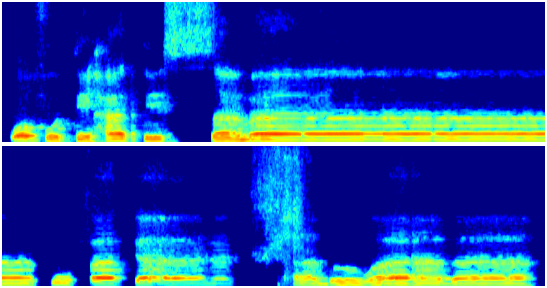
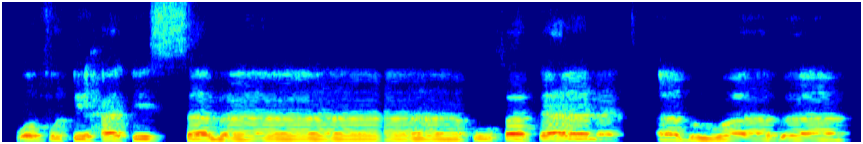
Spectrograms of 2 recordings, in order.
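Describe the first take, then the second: First: It is recited at a slow, deliberate pace. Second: It is recited at a moderate pace. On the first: "kalau kita tahqiq" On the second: "Kalau kita tadwir"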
